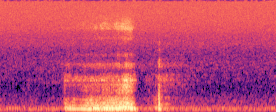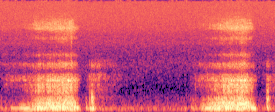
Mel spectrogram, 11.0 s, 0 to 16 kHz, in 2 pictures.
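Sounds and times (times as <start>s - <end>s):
quiet breathing: 1.2s - 4.0s, 5.4s - 8.2s, 9.3s - 11.0s
heavy snore: 1.3s - 2.8s, 5.7s - 7.2s, 9.4s - 10.7s.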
